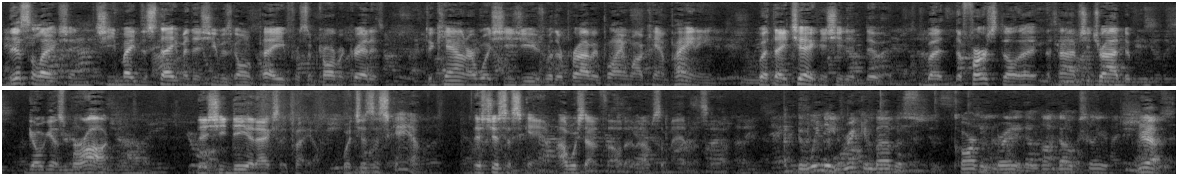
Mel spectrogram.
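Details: Adult male talk-show host; ordinary conversational speech.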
